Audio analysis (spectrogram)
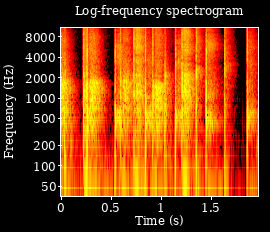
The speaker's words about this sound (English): Yay. And a round of applause.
